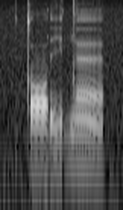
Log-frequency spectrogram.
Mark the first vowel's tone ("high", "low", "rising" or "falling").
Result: low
